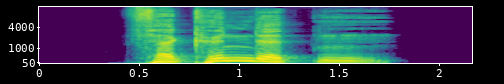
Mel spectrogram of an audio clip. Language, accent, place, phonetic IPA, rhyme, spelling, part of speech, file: German, Germany, Berlin, [fɛɐ̯ˈkʏndətn̩], -ʏndətn̩, verkündeten, adjective / verb, De-verkündeten.ogg
- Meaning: inflection of verkünden: 1. first/third-person plural preterite 2. first/third-person plural subjunctive II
